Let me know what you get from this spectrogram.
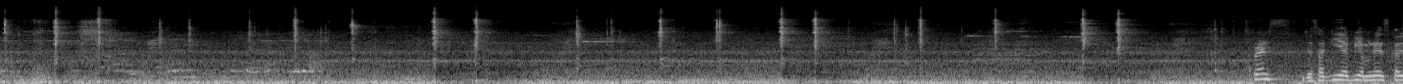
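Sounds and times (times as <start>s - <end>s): low workshop rumble: 0.0s - 14.0s
torque wrench clicks: 5.7s - 11.4s.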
